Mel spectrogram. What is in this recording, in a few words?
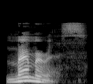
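"murmurous", British English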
